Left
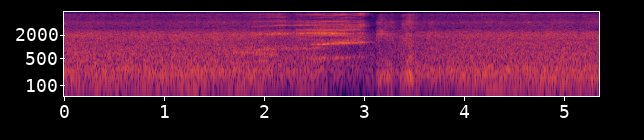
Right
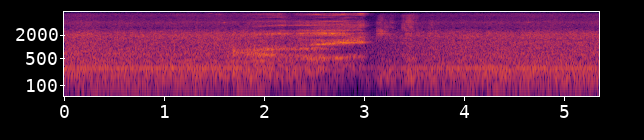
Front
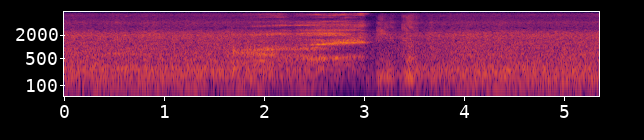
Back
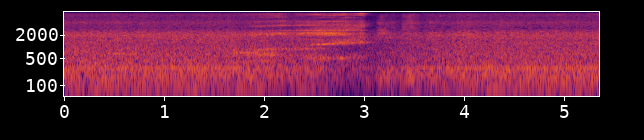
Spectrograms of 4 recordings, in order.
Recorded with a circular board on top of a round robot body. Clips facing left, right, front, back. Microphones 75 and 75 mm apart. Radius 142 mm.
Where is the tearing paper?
30° left, 0.5 m.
